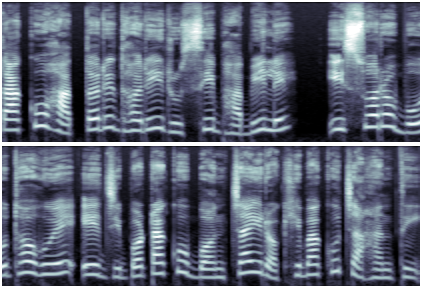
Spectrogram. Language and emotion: Odia, neutral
